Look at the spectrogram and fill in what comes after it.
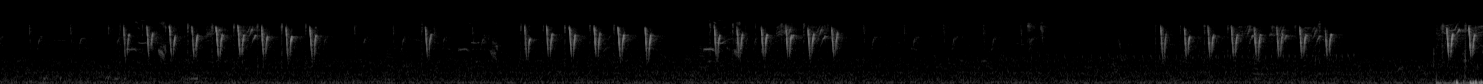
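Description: A bird calling in runs of quick, high chirps, about seven a second, each run lasting a second or two and repeated every few seconds.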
